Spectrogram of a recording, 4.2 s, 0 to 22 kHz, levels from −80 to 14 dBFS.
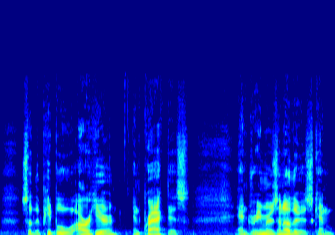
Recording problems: none

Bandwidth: 15 kHz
